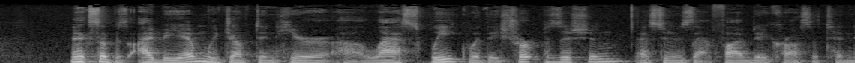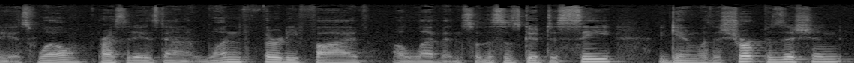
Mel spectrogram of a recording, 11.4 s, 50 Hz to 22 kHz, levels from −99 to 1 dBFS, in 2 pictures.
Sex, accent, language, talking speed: male, American, English, 230 wpm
